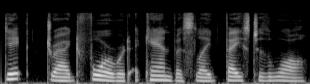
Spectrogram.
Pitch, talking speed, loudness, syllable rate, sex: 180 Hz, 195 wpm, -18 LUFS, 4.5 syllables/s, female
